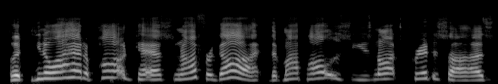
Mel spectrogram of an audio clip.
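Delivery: high mocking folksy voice throughout; Steve Johnson impression. Mocking a rival streamer's apology, high folksy voice. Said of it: "that was my Steve Johnson impression".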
